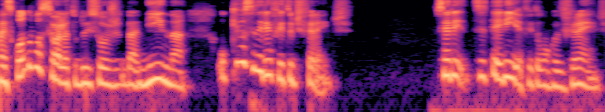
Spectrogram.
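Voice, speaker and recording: A woman's somewhat breathy voice at medium pitch, very fast in pace, with lively intonation and a quiet background. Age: 40s. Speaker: podcast host. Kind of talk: interview.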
